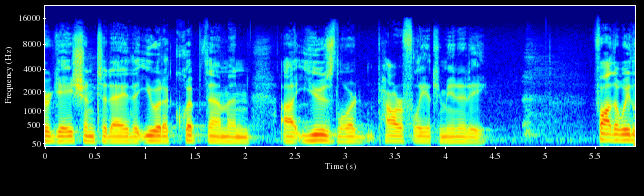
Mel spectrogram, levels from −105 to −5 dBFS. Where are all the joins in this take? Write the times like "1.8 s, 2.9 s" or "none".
2.9 s, 3.9 s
